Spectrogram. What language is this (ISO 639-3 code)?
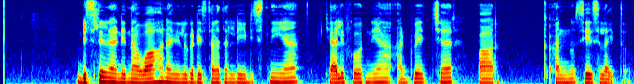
kan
